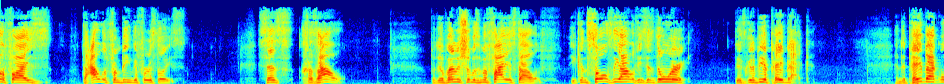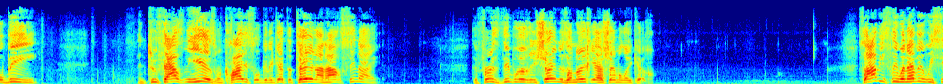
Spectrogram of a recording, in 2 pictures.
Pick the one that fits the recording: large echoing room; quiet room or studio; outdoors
large echoing room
